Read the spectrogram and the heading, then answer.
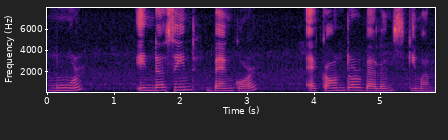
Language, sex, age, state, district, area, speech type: Assamese, female, 18-30, Assam, Jorhat, urban, read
